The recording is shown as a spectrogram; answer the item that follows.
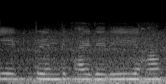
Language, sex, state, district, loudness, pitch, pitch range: Hindi, female, Jharkhand, Sahebganj, -23 LUFS, 245 Hz, 240-245 Hz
